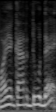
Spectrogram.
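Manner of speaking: New Jersey accent. After saying an accent wasn't new jersey, the speaker shows a new jersey accent. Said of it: "New Jersey accent is more like".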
